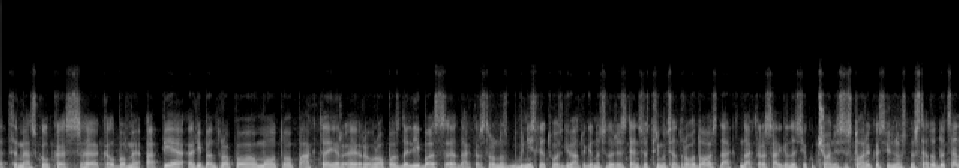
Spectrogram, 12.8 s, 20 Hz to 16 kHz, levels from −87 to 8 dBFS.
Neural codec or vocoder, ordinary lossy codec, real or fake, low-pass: none; Opus, 32 kbps; real; 7.2 kHz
